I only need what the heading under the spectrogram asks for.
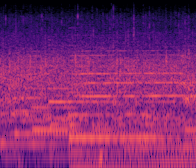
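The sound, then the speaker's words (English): A church audience claps their hands in praise during a worship service. The clapping starts a little under a second in and continues as a dense, steady patter. “Somebody clap your hands to the Lord. Give God praise.”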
